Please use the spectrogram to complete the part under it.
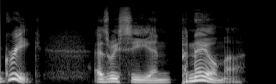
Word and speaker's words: pneuma: Over time, English dropped the F, just as we don't pronounce the P in pneuma.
